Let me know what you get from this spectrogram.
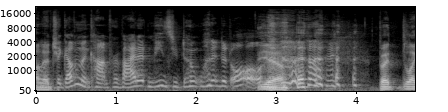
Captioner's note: laughing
